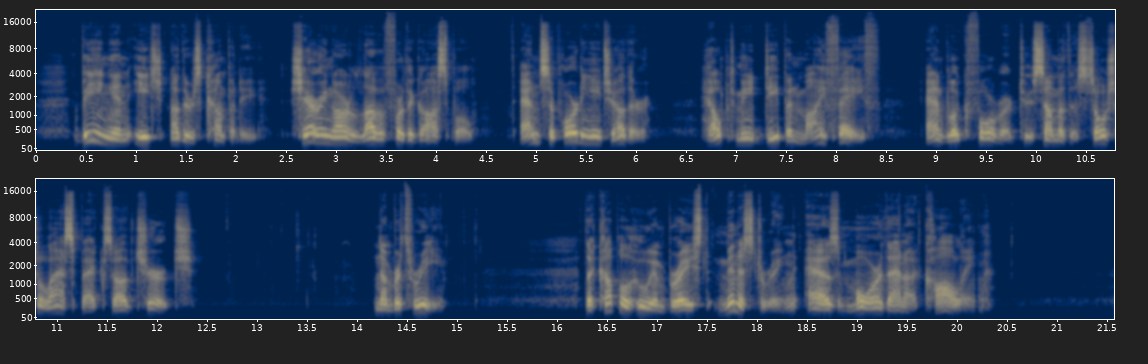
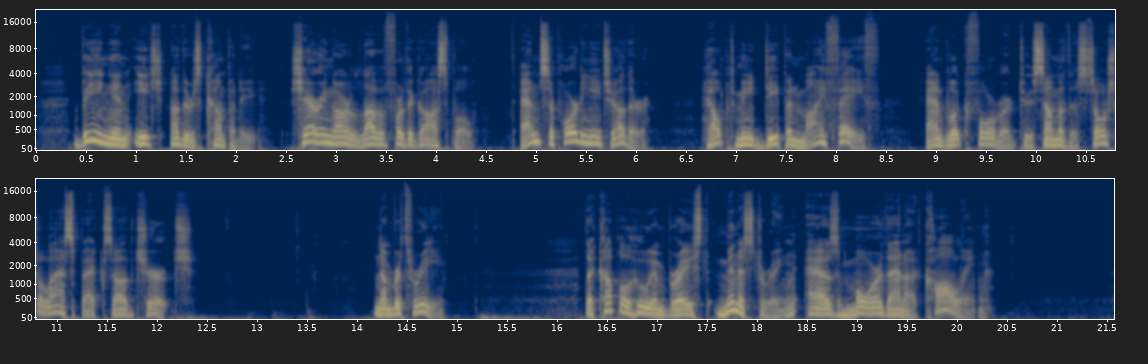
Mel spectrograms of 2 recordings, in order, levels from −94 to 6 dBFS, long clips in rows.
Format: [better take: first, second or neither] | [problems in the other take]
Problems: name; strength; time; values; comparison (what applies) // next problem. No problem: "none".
second | thin; very; fading below 300 Hz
